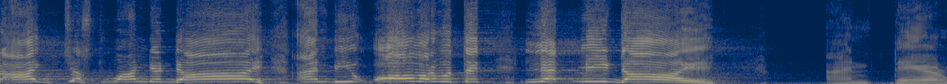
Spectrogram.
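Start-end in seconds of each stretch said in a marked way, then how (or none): 0.0-4.8 high, anguished plea, slowing at the end; a tormented soul pleading to die, high and desperate; begging to die. Acted. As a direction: beg for release from endless torment. Condemned man begging to die.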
